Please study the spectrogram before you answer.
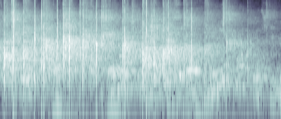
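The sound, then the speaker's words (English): A live studio audience applauds, dense rapid clapping that continues throughout and fades slightly toward the end, with a voice speaking over it. “Give it up for Jahari the Eldari.”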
